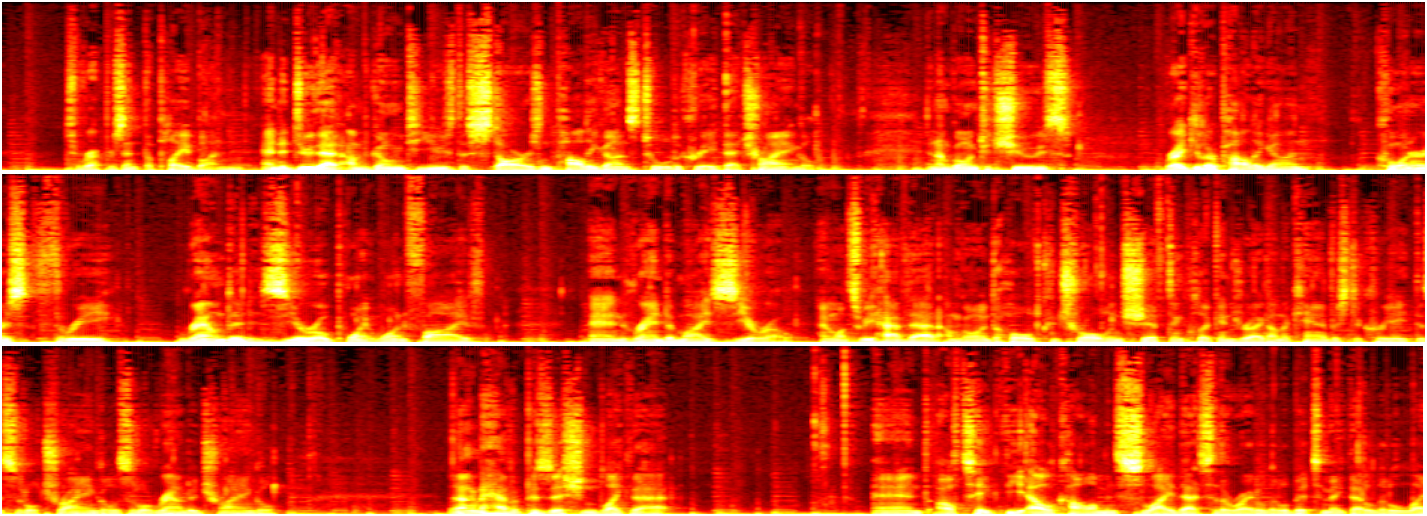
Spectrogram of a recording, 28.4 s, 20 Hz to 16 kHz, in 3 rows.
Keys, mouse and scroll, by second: 4.9 click, 17.5-24.9 ctrl+shift+drag, 26.7-28.4 drag.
